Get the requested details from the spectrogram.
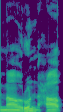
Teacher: را کے اوپر دو پیش کی تنوین ہے، دو پیش کی تنوین کے بعد حروف حلقی کے 6 حروف میں سے ہا آیا ہے، اس وجہ سے نارن ہا پڑھ رہے ہیں۔ نارن ہا اس طرح غنہ نہیں کریں گے، بغیر غنہ کے جلدی پڑھا جا رہا ہے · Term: اظہار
